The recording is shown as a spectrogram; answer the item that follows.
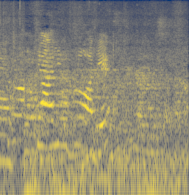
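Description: Children's voices, talking and calling out, over a low steady hum.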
